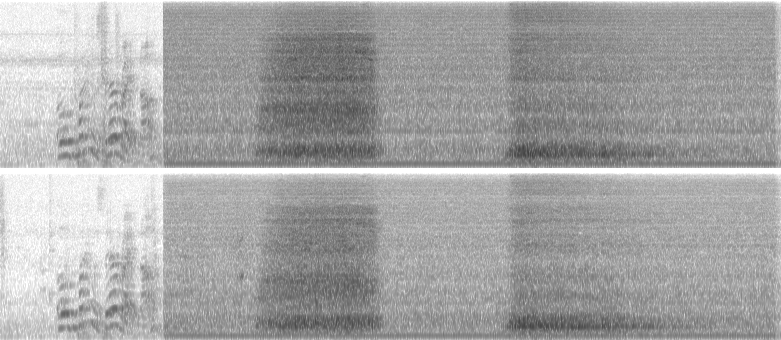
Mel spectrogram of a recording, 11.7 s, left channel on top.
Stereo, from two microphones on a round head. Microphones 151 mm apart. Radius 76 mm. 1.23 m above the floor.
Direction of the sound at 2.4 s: 45° left (ahead or behind).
